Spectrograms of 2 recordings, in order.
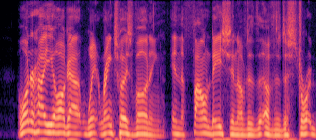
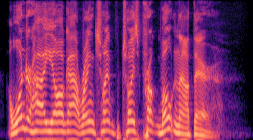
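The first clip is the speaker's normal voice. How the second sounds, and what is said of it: Exaggerated bad Southern accent. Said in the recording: “in my worst southern accent”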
